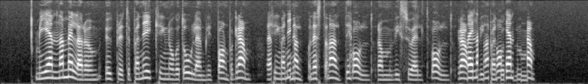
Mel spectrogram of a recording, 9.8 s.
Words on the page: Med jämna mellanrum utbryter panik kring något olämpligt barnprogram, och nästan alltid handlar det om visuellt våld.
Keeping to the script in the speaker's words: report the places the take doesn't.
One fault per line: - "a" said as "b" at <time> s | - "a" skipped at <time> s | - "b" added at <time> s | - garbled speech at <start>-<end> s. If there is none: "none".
- garbled speech at 4.4-5.1 s
- "handlar" said as "våld" at 5.9 s
- garbled speech at 7.6-8.9 s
